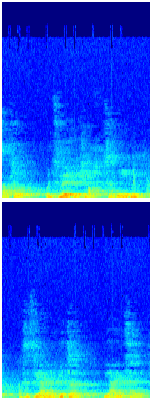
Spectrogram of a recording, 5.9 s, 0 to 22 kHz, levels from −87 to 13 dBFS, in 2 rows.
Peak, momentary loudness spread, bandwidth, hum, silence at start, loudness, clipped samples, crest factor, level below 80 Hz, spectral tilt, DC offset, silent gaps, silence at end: -4 dBFS; 11 LU; 19 kHz; none; 0 s; -23 LUFS; under 0.1%; 18 dB; -52 dBFS; -7.5 dB/octave; under 0.1%; none; 0 s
